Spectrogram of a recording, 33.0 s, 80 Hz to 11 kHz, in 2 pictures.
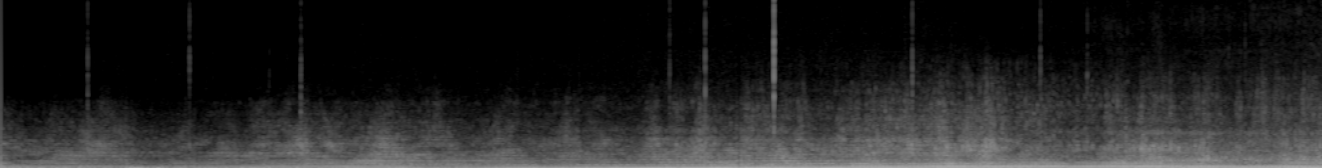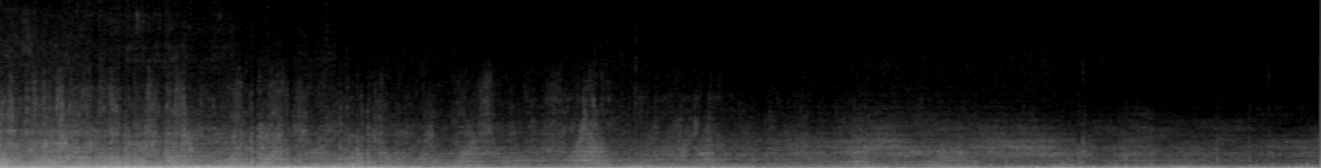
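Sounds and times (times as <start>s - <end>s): deep rumble: 0.0s - 33.0s
propeller aircraft engine drone: 0.0s - 33.0s.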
